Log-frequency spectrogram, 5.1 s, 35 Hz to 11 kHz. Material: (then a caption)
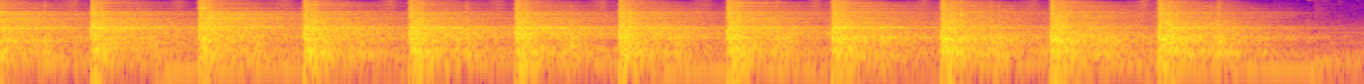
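Steel. A dead blow hammer taps a 1¼-inch socket placed over the splines against the inner race of a steel driveshaft center bearing on a BMW E36 M3, driving it on until it sits against the face on the far side. Eleven evenly spaced, sharp metallic taps ring around 1.6 kHz with short decays, the sound changing as the bearing becomes fully seated.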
